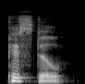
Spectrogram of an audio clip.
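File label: "pistil", British English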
